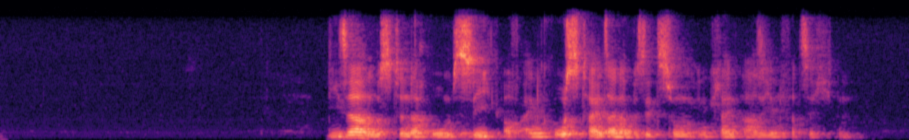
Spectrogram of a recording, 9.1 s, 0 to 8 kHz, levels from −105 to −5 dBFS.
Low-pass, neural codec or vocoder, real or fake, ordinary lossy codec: 7.2 kHz; none; real; none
